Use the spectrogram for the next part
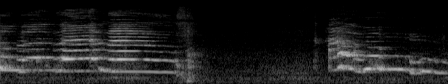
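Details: House cat in a fight with a stray, giving strained wailing yowls that waver and slowly fall in pitch, a pause of over a second with little sound, then another descending, tense howl.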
